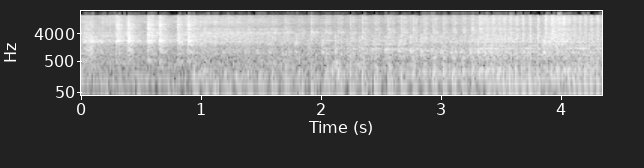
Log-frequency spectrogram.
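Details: Royal Enfield Himalayan 411 that misfired badly when hot from no fuel delivery, after replacing the fuel pump motor and fuel filter: steady, even low thump with no misses or stumbles; starting and running cleanly.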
